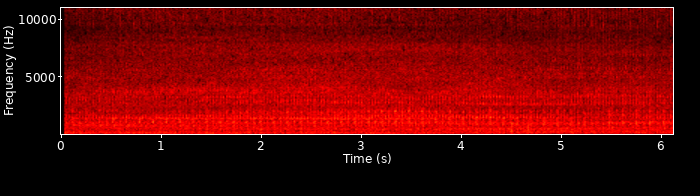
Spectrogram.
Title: VW 1.4 TSI 2009 CAVD - engine loud knocking clicking noise on idle and low revs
